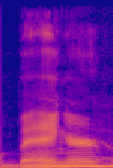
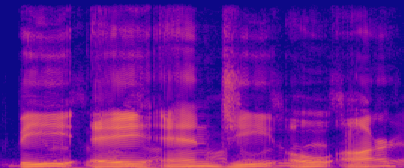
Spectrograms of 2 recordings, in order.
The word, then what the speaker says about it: Bangor: East Coy main is a totally different uh dialect they call Banger m b a n g o r this how it's spelled it's banger but they call it Bangor Scott's listening listening to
